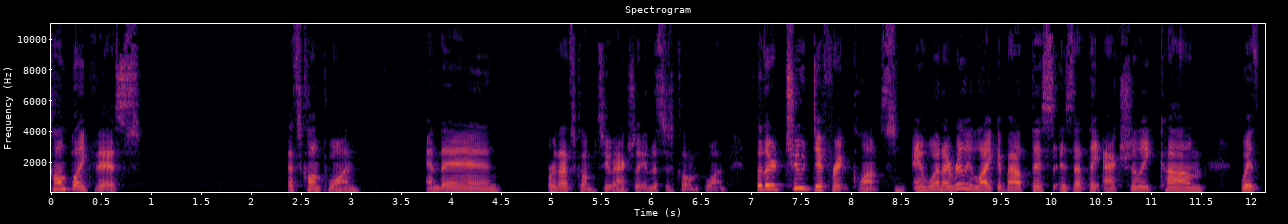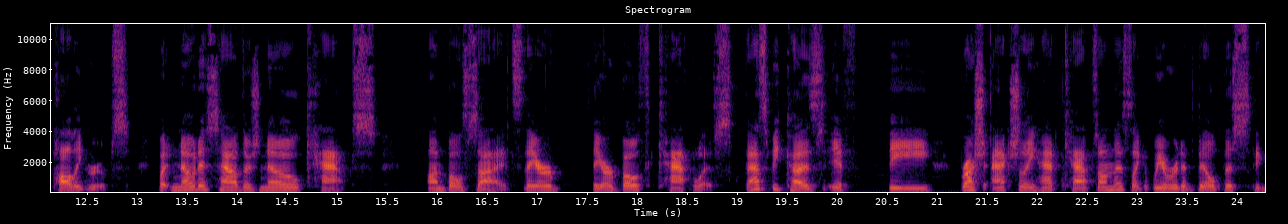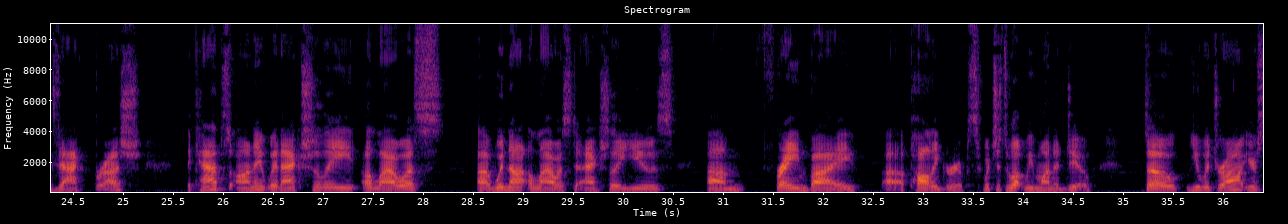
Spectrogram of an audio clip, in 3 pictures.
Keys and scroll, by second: 24.8 s.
